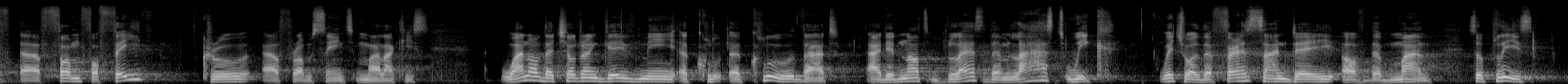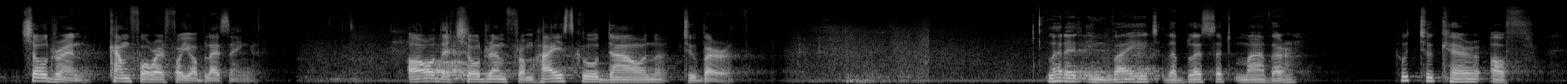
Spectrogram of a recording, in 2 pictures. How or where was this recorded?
large echoing room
